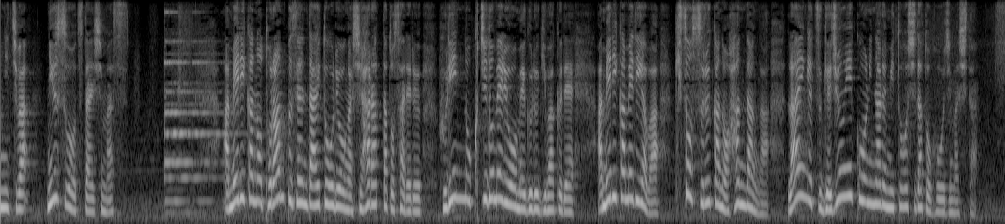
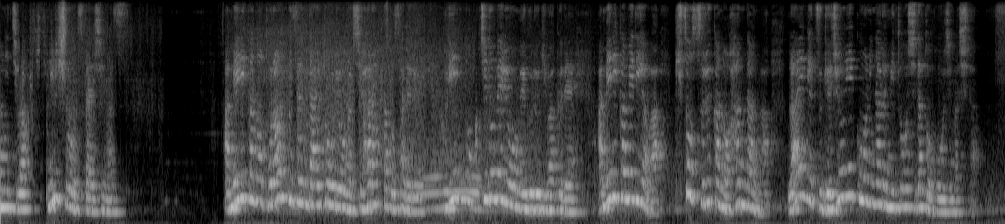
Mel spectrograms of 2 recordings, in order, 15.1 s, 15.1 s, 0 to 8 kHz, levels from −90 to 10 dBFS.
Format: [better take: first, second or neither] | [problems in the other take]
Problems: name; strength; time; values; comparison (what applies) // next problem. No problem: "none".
first | noise reduction (neural separator model SepFormer DNS4)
